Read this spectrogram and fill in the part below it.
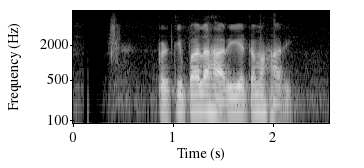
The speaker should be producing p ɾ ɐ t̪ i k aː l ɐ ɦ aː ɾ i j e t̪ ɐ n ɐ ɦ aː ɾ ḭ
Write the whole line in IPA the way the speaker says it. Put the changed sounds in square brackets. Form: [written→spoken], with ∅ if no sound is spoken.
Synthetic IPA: p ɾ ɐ t̪ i [k→p] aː l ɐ ɦ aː ɾ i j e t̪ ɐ [n→m] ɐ ɦ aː ɾ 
